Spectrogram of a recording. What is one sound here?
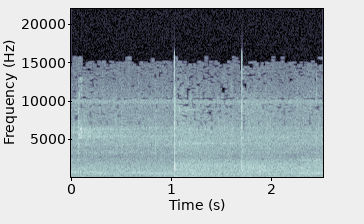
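A basketball bounces on a wooden floor, echoing through the hall.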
